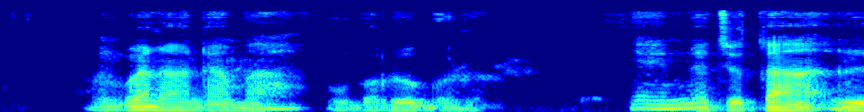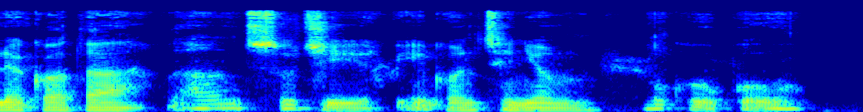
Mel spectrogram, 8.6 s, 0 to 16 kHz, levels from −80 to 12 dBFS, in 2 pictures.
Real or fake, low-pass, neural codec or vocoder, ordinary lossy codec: fake; 10.8 kHz; codec, 24 kHz, 0.9 kbps, WavTokenizer, medium speech release version 2; none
